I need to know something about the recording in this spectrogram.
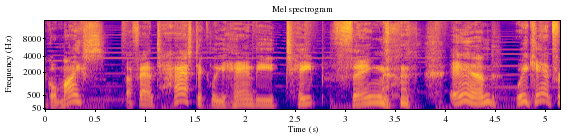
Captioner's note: chuckle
